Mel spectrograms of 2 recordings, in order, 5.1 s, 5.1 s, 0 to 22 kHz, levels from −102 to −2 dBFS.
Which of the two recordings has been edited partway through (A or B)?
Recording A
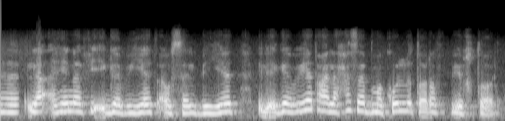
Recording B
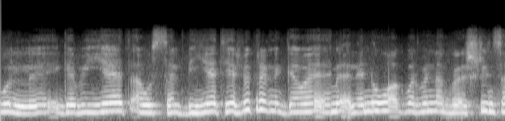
B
